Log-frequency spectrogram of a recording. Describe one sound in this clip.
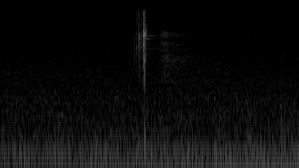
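A soft interface click sounds once.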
